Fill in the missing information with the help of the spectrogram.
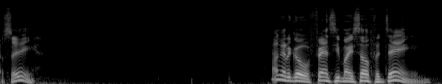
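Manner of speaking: old-time fast-talking broadcaster impression; Tom Aspinall. Streamer mimicking a fighter's weird voice, hammed-up fifties broadcaster. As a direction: do a hammed-up Transatlantic fifties newsman. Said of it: "that's what Tom talks like".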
